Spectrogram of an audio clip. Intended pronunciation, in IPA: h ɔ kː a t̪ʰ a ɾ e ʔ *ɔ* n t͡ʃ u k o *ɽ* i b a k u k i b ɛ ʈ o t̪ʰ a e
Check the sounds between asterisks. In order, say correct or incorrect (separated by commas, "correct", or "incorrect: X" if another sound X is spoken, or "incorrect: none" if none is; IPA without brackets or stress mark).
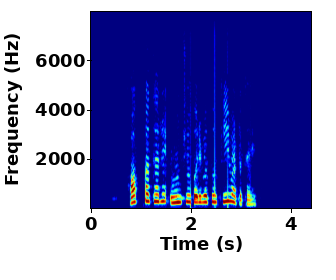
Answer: incorrect: u, incorrect: ɾ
